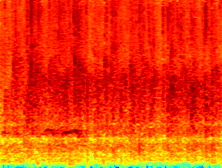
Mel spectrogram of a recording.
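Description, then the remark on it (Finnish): Steady applause from an audience, a dense, even patter of many hands clapping that holds at a fairly loud level throughout, with no voices standing out. “Annetaan vielä kerran aplodit.”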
